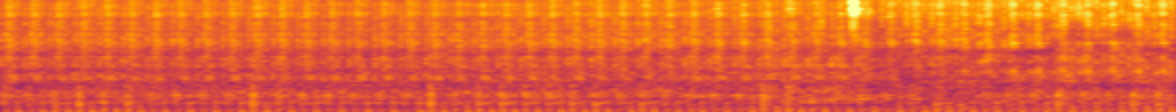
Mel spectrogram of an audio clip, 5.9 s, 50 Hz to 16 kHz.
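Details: 1949 Harley-Davidson FL Panhead V-twin, loose, lopey cold idle with a light, quick ticking from the top end. Tapping from the upper pans, suspected solid lifters; pushrods are to be adjusted.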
